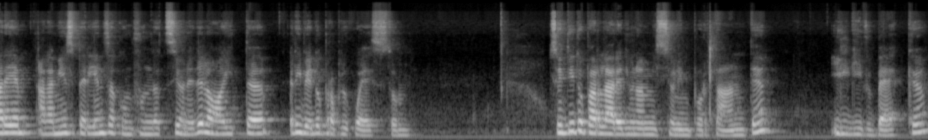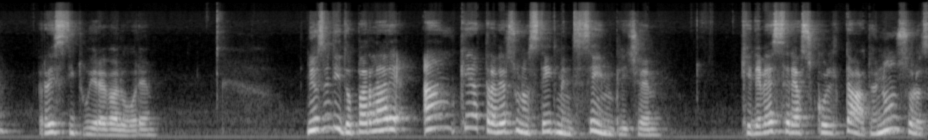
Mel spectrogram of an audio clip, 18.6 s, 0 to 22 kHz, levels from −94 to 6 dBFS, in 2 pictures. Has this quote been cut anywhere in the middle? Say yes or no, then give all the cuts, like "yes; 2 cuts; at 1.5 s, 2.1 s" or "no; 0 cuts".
no; 0 cuts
